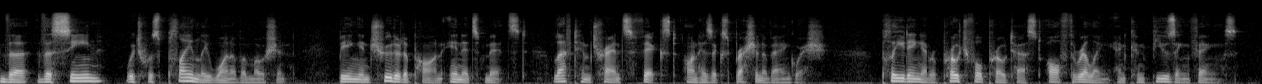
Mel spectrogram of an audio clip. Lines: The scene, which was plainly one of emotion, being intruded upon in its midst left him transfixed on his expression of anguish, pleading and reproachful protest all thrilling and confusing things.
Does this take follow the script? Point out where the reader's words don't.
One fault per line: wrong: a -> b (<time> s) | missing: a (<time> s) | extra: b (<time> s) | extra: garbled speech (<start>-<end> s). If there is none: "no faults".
extra: the (0.3 s)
